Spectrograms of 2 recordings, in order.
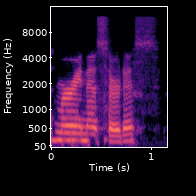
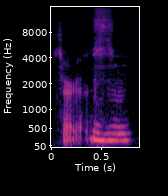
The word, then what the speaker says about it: Marina Sirtis: How do you pronounce her name? Marina Sirtis. Sirtis.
